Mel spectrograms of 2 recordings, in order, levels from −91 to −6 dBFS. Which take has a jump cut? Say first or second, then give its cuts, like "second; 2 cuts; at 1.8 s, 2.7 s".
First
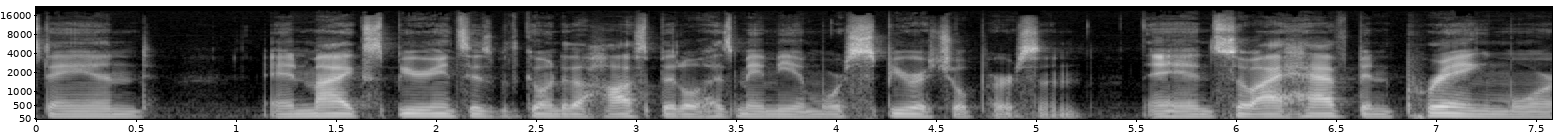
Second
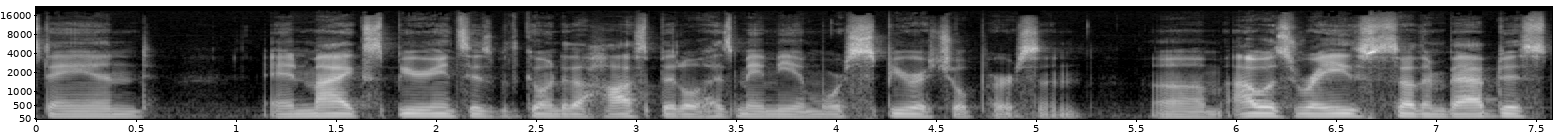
second; 1 cut; at 5.4 s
